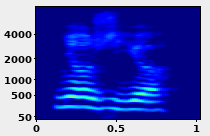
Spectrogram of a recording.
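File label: "ньожйӧ", Komi, female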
